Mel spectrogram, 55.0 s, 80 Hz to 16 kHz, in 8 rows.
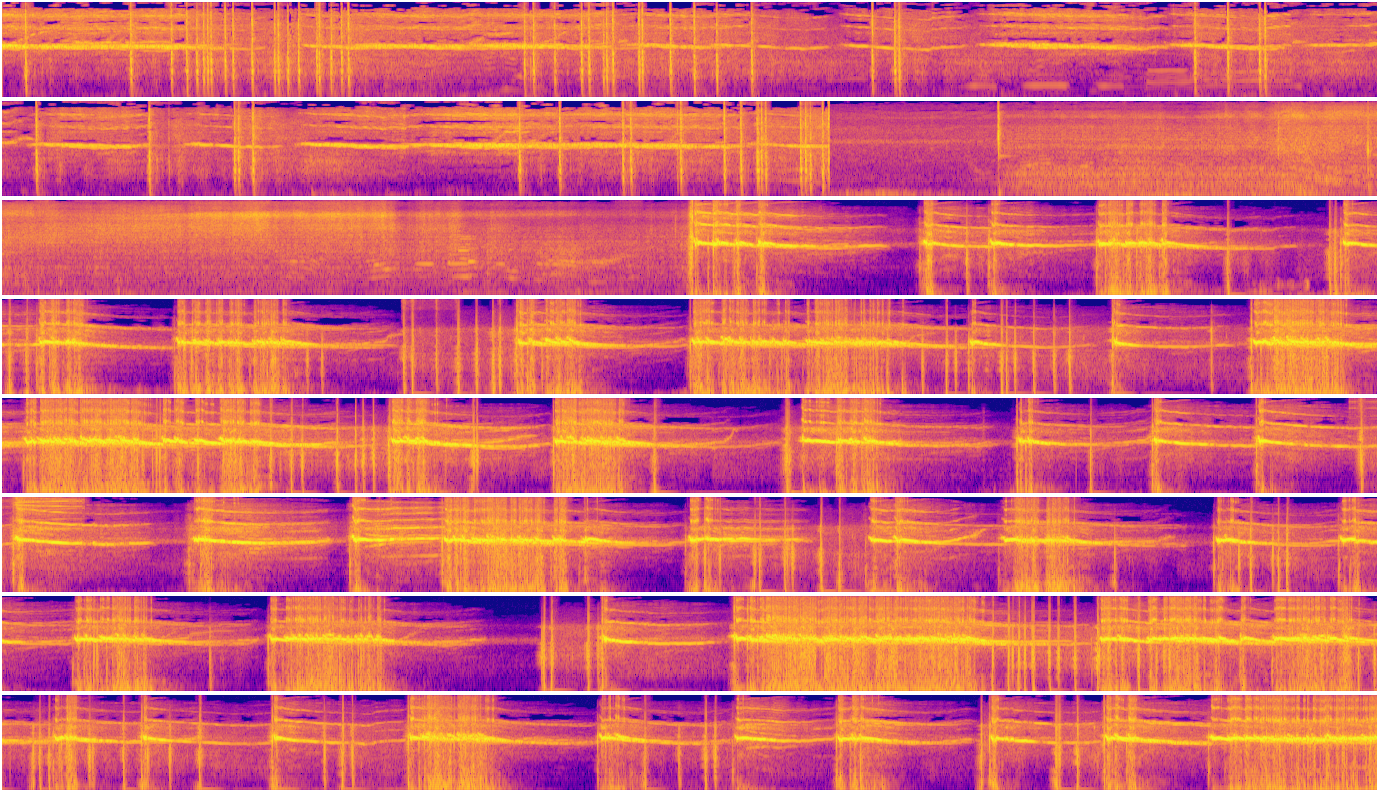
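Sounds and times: whistling firework missiles: 0.0 - 55.0
firework launch pops: 2.6 - 4.6, 5.9 - 8.4, 11.8 - 43.3, 43.9 - 55.0.

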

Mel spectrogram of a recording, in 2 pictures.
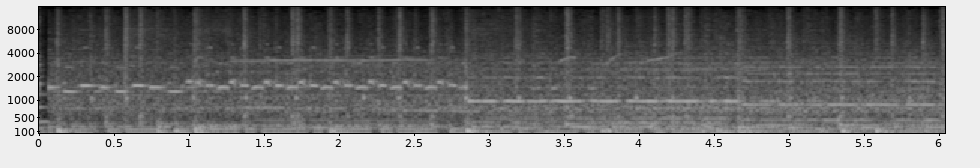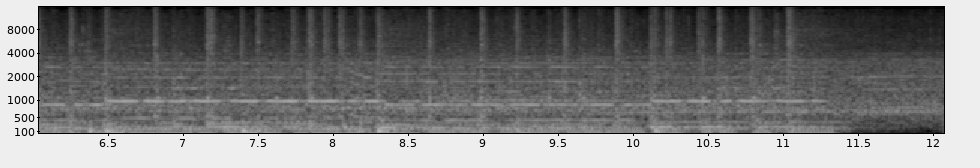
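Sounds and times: flute melody: 0.0 - 11.5
strummed acoustic guitars: 0.0 - 11.5.

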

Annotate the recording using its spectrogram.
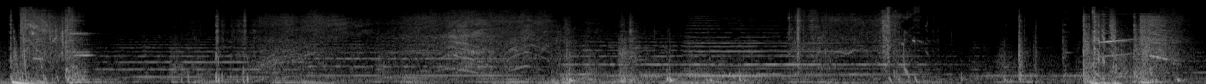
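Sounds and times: orchestral music: 0.0 - 12.0.

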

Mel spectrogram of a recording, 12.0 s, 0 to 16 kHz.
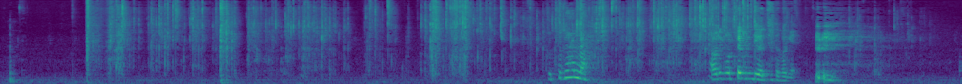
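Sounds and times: plastic packaging crinkling: 1.0 - 10.0, 10.6 - 11.6
person speaking: 6.8 - 7.6, 8.8 - 10.1.

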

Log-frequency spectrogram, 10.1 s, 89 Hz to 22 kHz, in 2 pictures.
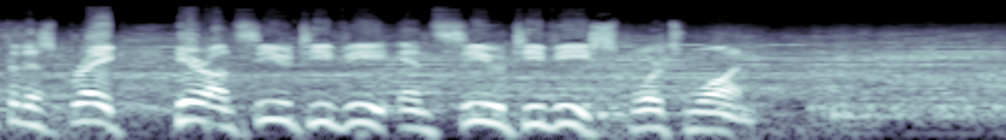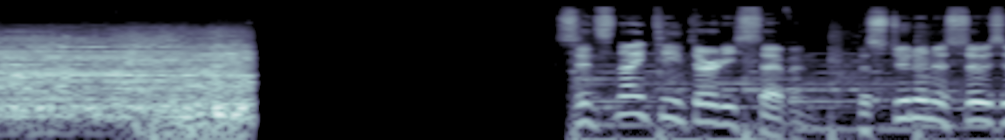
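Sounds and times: stadium crowd din: 0.0 - 6.4.

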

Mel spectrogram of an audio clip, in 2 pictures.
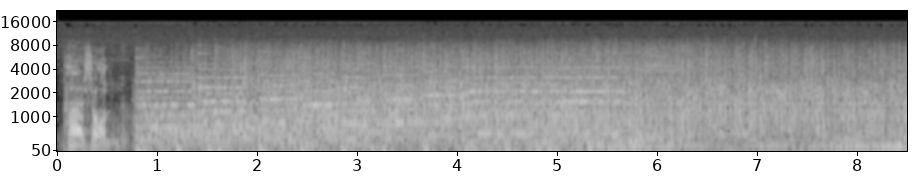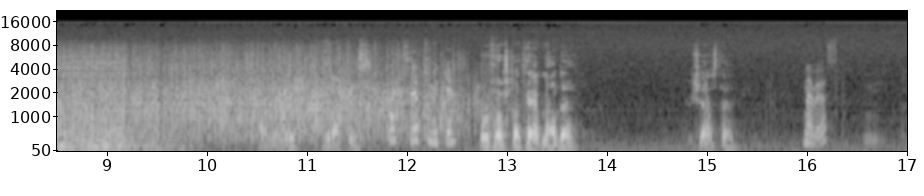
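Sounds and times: game-show music chords: 0.8 - 9.7
audience applauding: 0.8 - 13.2.

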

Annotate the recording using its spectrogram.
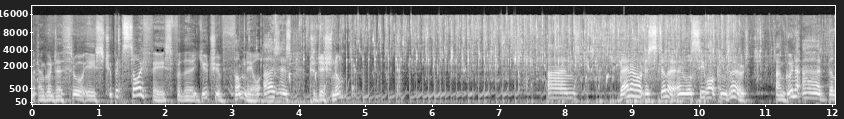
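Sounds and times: liquid glugging from glass bottle: 3.0 - 12.0.

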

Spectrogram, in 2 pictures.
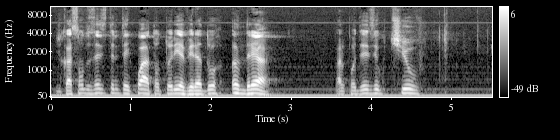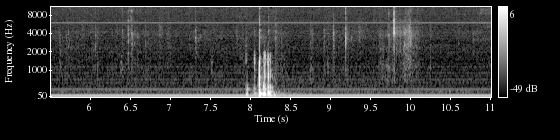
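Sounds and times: low electrical hum: 0.0 - 11.0
microphone handling thump: 8.0 - 8.4.

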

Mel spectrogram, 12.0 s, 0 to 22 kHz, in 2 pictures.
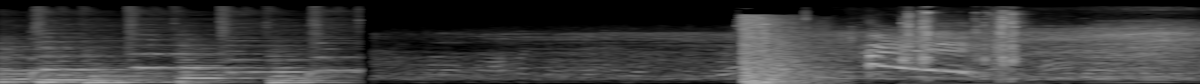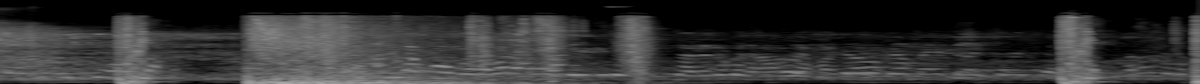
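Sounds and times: gunshot bangs: 3.7 - 4.2, 6.6 - 8.3.

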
